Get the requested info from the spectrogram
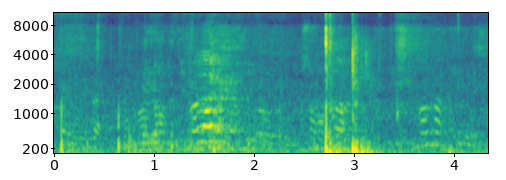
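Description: A football being kicked and struck on artificial turf: two sharp, loud thumps of the ball about a third of a second apart near the end, a fainter thump earlier, over distant shouting of players.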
